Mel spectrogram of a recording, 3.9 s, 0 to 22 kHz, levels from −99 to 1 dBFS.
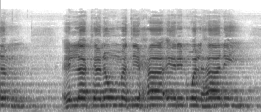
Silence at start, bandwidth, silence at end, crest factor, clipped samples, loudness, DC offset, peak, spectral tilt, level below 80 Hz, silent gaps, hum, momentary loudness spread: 0 s; 13.5 kHz; 0 s; 16 dB; under 0.1%; -18 LUFS; under 0.1%; -4 dBFS; -2.5 dB/octave; -58 dBFS; none; none; 15 LU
